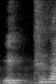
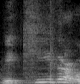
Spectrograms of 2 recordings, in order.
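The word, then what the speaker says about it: wicked: 그러니까 위키드요 발음은 익트가 아니라 위키드라고 발음 돼요. 키드라고 이렇게요.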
